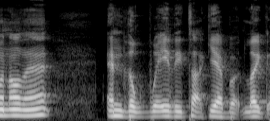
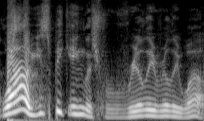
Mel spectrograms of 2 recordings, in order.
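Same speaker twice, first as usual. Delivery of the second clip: mock amazed compliment; 8 dB louder than usual. Woman imitating people who praise her English, mock-amazed. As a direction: gush as a patronizing admirer, starting loud. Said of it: "They're like".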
